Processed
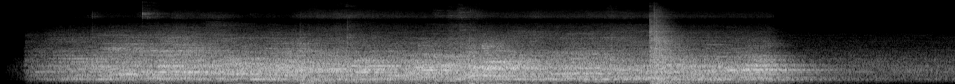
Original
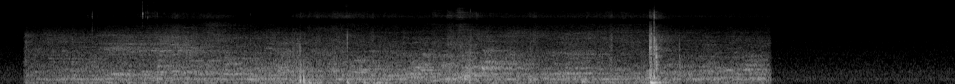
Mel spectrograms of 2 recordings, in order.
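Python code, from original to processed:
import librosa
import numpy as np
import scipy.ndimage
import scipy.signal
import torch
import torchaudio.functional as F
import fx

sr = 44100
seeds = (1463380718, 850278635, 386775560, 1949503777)

p1 = fx.fade_in_head(x, sr, length_s=1.05)
p2 = scipy.signal.sosfilt(scipy.signal.butter(2, 190.0, 'highpass', fs=sr, output='sos'), p1)
p3 = fx.peak_eq(p2, sr, hz=870.0, db=13.5, octaves=1.8)
p4 = fx.fold_sine(p3, sr, drive_db=11, ceiling_db=-1.0)
p5 = p4 + fx.echo_filtered(p4, sr, ms=93, feedback_pct=79, hz=1400.0, wet_db=-8, dry=0)
p6 = fx.room_shoebox(p5, sr, seeds[0], volume_m3=420.0, walls='mixed', distance_m=2.5)
y = p6 * 10.0 ** (-14.5 / 20.0)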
